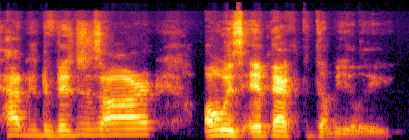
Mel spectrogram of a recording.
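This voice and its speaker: A man's voice: a little high, expressive, fairly quick. A man hosting a casual soccer podcast, chatting in a slangy, informal way. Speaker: podcast host.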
